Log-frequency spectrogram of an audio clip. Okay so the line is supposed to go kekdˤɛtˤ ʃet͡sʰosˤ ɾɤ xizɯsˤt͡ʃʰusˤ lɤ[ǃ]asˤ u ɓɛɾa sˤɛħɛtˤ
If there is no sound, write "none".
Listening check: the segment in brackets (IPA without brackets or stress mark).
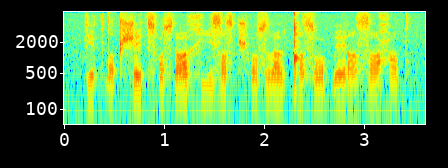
ǃ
